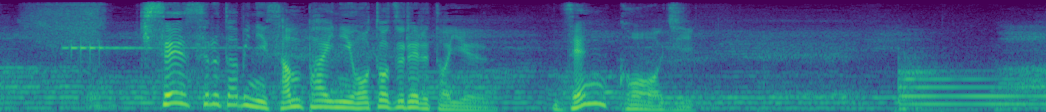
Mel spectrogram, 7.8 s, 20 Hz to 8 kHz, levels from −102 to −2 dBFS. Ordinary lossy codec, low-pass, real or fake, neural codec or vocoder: none; 7.2 kHz; real; none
